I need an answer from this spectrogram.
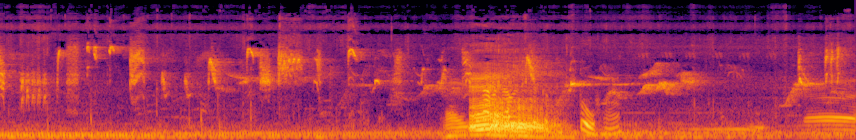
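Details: Cattle gathered in a neat line on a road, mooing to call the herd home: a grainy, low moo rises midway, followed by a shorter harmonic call, with constant chirping birds and a faint voice around them.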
